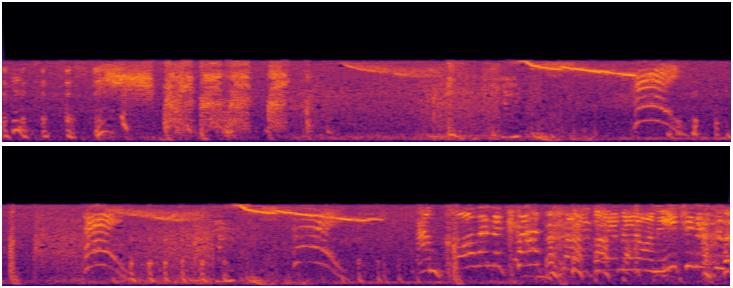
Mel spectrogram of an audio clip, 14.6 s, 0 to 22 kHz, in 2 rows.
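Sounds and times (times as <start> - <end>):
laughter: 0.0 - 1.6, 6.6 - 7.7, 8.4 - 14.5
sharp bangs and crackles: 1.6 - 6.3, 7.2 - 12.1
high whistling tones sliding downward: 3.4 - 6.6, 8.4 - 11.3.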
